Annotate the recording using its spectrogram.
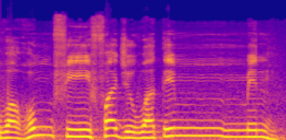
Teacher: فجوتن من ہو، فجوتن میں تا کے نیچے دو زیر کی تنوین ہے، سے من کی میم کے ساتھ ملائیں گے، میم کی آواز کو غنّے کے ساتھ ادا کریں گے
